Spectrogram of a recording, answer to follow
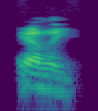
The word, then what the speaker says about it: Eli: Ellie. It's It's spelled Eli, but it's Ellie.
